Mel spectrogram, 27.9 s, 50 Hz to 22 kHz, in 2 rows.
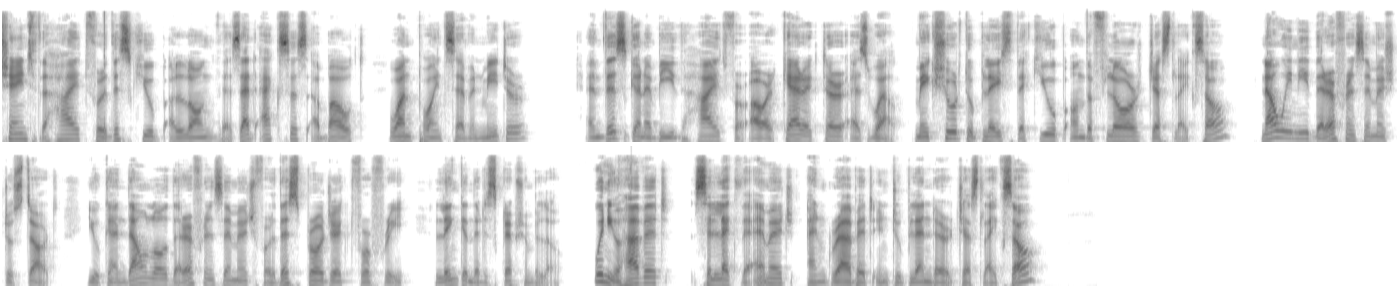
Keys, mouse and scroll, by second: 4.7-6.7 drag, 7.4 g, 12.5-22.0 drag, 22.0 scroll down 4.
